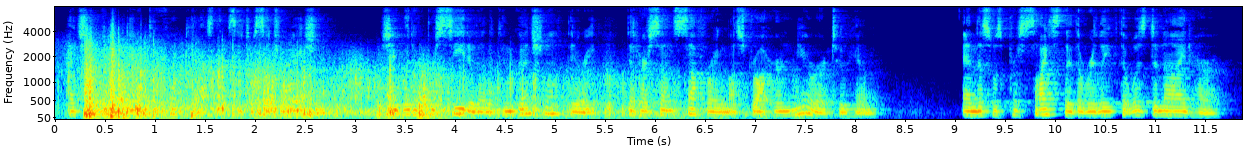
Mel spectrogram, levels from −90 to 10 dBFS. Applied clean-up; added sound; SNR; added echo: none; Thunder; -2 dB; reverberation time 0.5 s.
